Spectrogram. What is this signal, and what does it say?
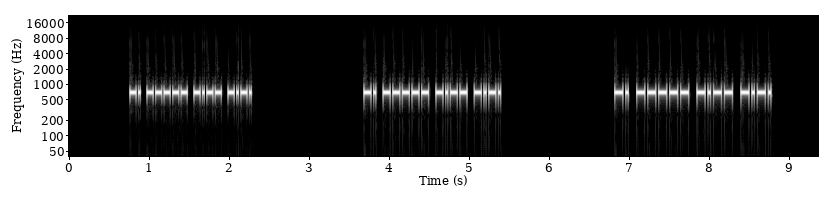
Morse code, heard as a keyed tone, about 39 wpm, 700 Hz. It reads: N0YC N0YC N0YC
